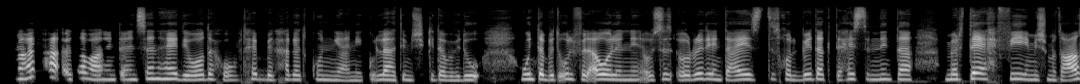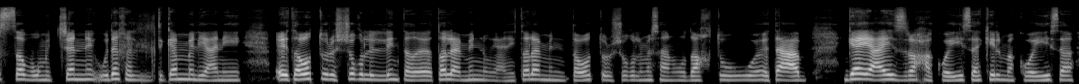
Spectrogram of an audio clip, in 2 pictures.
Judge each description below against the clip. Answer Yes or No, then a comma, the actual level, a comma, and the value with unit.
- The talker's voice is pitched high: Yes, high, 215 Hz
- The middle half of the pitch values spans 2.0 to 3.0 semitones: Yes, narrow, 2.5 semitones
